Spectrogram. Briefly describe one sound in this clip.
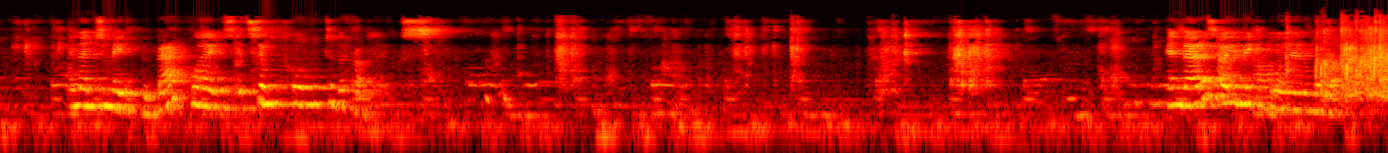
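A young girl speaks into a microphone.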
